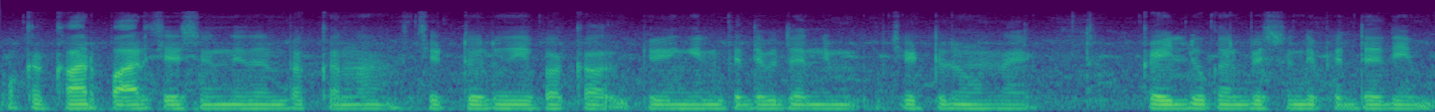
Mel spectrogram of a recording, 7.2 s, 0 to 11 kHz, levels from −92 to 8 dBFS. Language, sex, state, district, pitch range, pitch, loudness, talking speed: Telugu, male, Andhra Pradesh, Annamaya, 115-120 Hz, 115 Hz, -22 LUFS, 160 wpm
